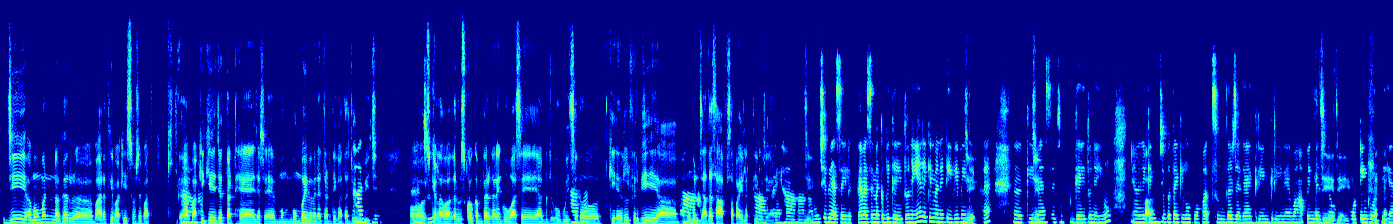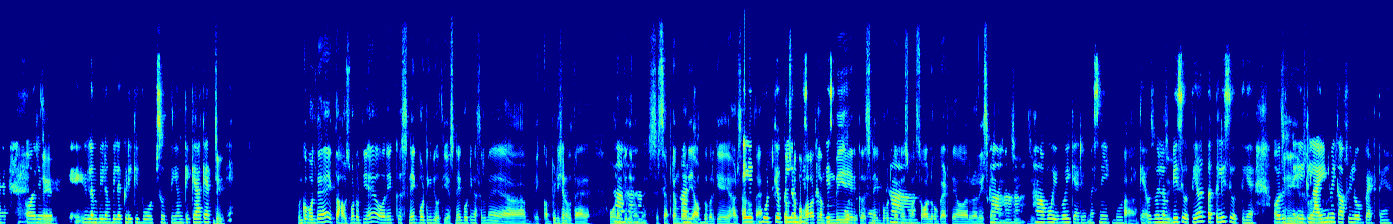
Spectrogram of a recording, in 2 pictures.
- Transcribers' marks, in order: distorted speech; static; other background noise; in English: "कंपेयर"; in English: "ग्रीन-ग्रीन"; in English: "बोटिंग"; chuckle; in English: "बोट्स"; in English: "हाउस बोट"; in English: "स्नैक बोटिंग"; in English: "स्नैक बोटिंग"; in English: "कॉम्पिटिशन"; in English: "सि सेप्टेंम्बर"; in English: "बोट"; in English: "स्नैक बोट"; in English: "रेस"; in English: "स्नेक बोट"; laughing while speaking: "जी"; in English: "लाइन"
- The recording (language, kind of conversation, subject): Hindi, unstructured, क्या आप गंदे समुद्र तटों या नदियों को देखकर दुखी होते हैं?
